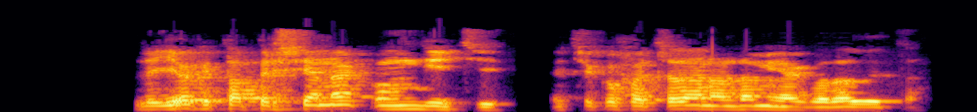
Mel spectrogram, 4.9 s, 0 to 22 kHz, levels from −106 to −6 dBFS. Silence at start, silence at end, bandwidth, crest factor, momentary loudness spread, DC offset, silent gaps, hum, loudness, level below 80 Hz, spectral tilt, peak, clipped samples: 0.7 s; 0.3 s; 7.8 kHz; 16 dB; 11 LU; under 0.1%; 2.59-2.76 s; none; -14 LUFS; -58 dBFS; -5.5 dB/octave; 0 dBFS; under 0.1%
